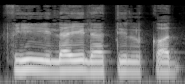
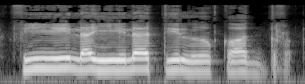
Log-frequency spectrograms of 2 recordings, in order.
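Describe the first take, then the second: First: The last word ends without an r sound. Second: The last word ends with an audible r sound. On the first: The speaker calls it wrong. "tak boleh kita berhenti fi lailatul qad, tak boleh" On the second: The speaker calls it right. "kena ada bunyi ra"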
